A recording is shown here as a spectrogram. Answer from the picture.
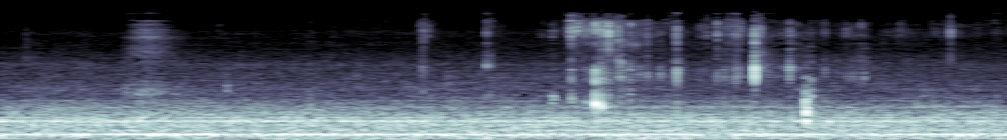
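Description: Chewing and biting into honey hot chicken wings, with a few small sharp crunches about three and four seconds in, over a steady low hum.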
